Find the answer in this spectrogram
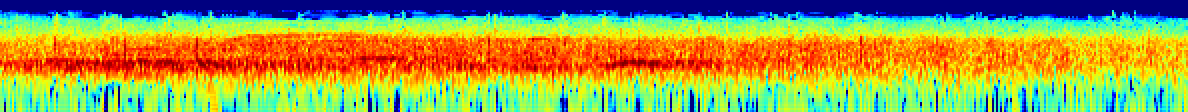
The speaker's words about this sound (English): Yeah, give him a clap!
